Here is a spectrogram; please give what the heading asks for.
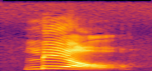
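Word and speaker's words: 六: to zero number six leo leo please take a look at pinging the vowel iu doesn't pronounce like you actually it pronounced like yo together yo yo with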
